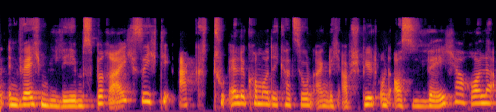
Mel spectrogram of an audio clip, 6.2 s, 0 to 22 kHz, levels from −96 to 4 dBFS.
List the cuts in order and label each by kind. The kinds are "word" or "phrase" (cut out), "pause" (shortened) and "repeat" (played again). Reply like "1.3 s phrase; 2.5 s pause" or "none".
none

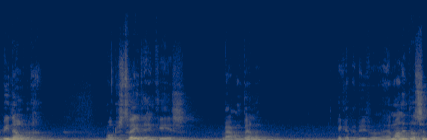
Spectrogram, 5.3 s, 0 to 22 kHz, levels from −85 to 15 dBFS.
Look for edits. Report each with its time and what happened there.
none

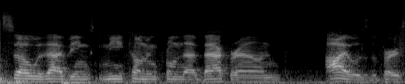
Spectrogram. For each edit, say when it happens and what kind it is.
0.9 s word

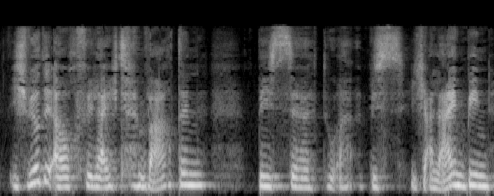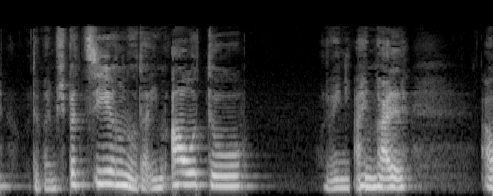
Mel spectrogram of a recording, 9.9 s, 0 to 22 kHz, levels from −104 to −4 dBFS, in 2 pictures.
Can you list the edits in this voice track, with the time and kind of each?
8.4 s word

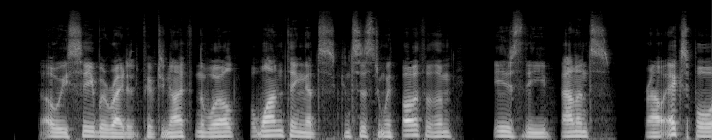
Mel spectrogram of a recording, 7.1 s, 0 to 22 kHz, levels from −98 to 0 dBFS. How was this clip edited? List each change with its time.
2.4 s pause

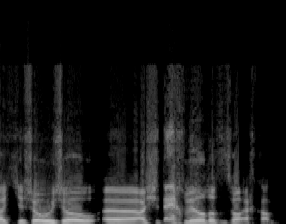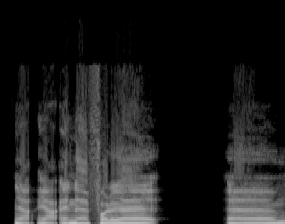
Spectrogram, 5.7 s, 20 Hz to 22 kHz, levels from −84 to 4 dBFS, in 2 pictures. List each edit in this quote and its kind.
none

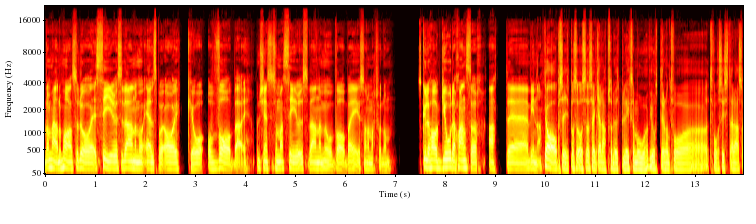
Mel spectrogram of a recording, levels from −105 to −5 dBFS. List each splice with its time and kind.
none

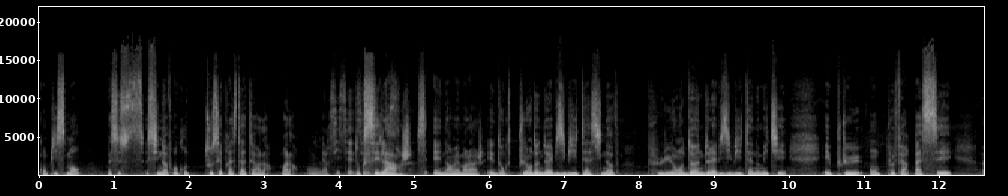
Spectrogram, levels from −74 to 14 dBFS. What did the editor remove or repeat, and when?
none

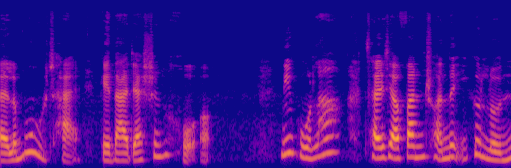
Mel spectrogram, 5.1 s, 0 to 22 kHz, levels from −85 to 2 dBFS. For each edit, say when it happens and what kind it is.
none

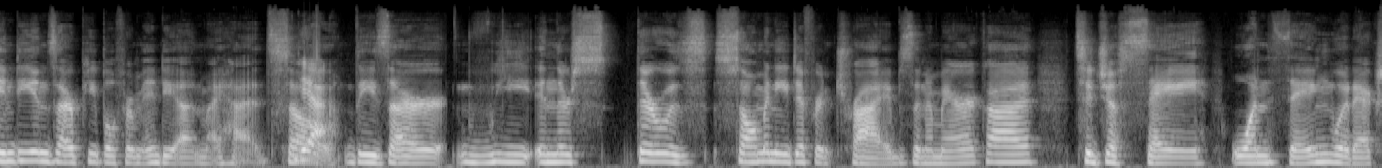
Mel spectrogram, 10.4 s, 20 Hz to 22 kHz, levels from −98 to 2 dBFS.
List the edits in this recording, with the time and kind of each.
9.2 s pause

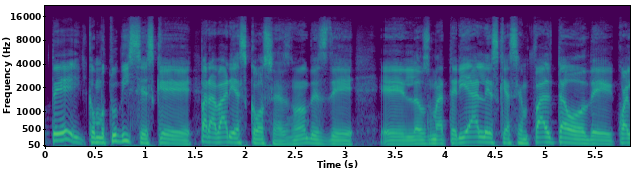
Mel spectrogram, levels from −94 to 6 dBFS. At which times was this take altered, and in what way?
1.5 s word

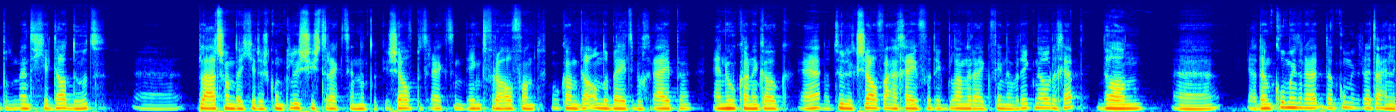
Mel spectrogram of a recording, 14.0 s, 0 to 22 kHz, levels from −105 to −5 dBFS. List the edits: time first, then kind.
2.0 s word; 3.7 s word; 5.4 s pause; 7.0 s pause; 8.2 s word; 10.9 s pause

